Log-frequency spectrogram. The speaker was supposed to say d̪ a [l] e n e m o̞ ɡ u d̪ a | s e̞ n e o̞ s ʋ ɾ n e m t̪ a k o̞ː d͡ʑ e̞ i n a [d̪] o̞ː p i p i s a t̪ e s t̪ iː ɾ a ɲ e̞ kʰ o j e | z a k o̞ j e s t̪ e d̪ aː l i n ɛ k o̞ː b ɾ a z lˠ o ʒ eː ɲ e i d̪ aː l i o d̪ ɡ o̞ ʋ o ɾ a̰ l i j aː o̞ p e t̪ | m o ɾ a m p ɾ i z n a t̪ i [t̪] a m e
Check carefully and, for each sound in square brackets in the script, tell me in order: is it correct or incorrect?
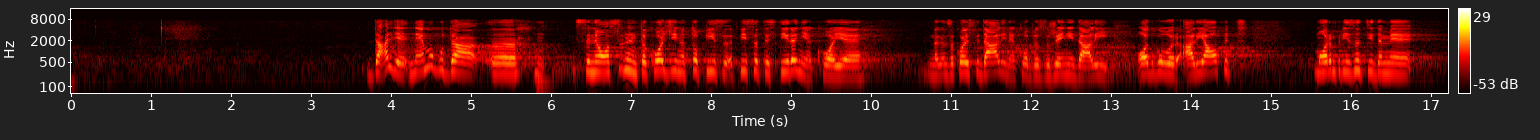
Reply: incorrect: ʎ, incorrect: t̪, incorrect: d̪

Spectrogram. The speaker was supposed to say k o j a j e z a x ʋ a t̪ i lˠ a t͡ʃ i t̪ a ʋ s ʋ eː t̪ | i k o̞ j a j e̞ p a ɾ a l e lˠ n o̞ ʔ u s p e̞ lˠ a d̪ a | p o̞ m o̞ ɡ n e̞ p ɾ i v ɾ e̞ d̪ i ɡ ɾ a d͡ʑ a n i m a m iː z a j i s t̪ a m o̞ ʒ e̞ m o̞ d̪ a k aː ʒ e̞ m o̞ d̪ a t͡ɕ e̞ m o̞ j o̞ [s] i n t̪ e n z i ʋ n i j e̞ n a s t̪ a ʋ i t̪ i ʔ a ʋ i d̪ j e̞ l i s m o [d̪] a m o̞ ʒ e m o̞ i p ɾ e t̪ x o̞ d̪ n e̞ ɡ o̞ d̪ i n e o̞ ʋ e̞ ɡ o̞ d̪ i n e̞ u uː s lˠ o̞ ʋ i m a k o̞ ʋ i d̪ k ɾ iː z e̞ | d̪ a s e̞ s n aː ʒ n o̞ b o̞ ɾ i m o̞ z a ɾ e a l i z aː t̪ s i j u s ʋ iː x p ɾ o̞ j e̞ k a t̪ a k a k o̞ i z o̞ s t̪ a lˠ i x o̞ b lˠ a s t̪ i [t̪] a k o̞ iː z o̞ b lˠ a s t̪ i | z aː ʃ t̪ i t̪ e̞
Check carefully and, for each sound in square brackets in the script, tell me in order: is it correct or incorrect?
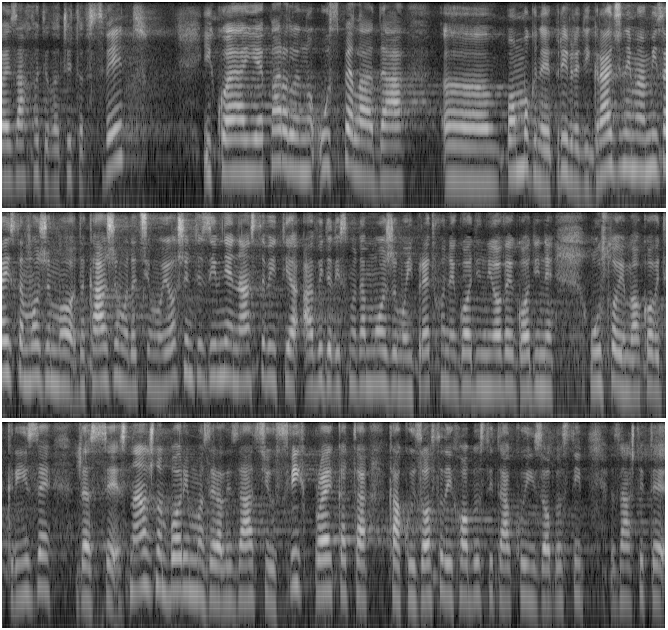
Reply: incorrect: ʃ, correct, correct

